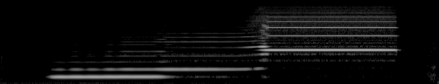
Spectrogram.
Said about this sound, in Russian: Что-то похожее есть и у духовых инструментов. Э, сейчас я беру флейту и дую в нее э, с небольшой силой, но если я дуну в нее немножко сильнее, она сначала будет играть выше, а потом вообще завизжит.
